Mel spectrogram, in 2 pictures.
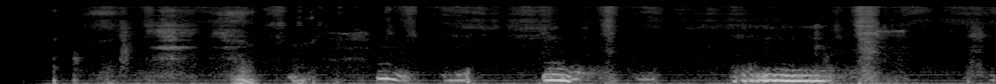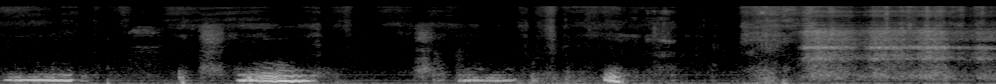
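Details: Miniature Pinscher making pleasure noises: low moaning, groaning vocal bursts in short tonal swells, some rising then dipping, recurring every two to three seconds with soft breathing between them in a quiet room.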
